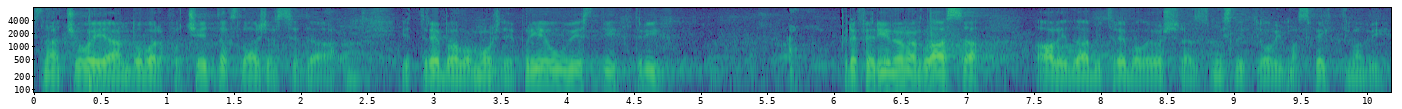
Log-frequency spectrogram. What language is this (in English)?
Croatian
